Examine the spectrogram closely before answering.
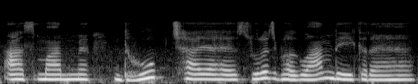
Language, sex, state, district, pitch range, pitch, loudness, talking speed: Hindi, female, Jharkhand, Garhwa, 220-245 Hz, 230 Hz, -12 LUFS, 145 wpm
